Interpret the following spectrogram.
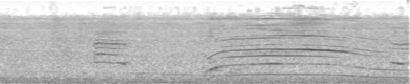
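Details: Domestic cats scolded for fighting: a brief falling mew, then a loud, long, strained yowl that rises sharply and slowly falls away over nearly two seconds, with a steady low hum beneath.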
